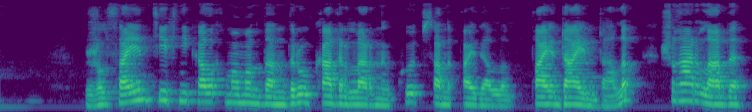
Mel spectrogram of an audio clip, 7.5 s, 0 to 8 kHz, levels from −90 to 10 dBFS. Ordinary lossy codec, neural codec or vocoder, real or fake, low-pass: none; none; real; 7.2 kHz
